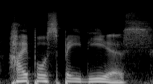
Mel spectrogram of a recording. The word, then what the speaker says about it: hypospadias: last episode 397 about hypospadias we were corrected okay yes and I was saying it wrong I was saying hypos I I was saying it wrong too so hypospadias yeah he says here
